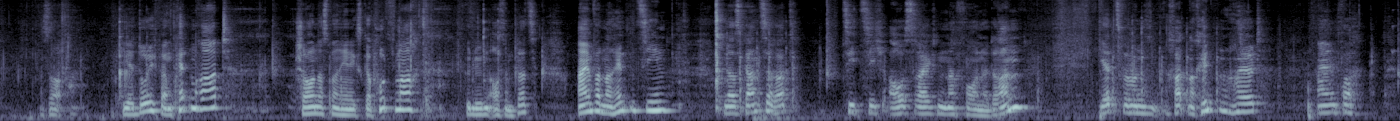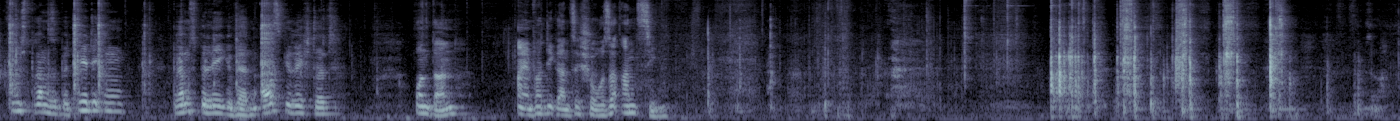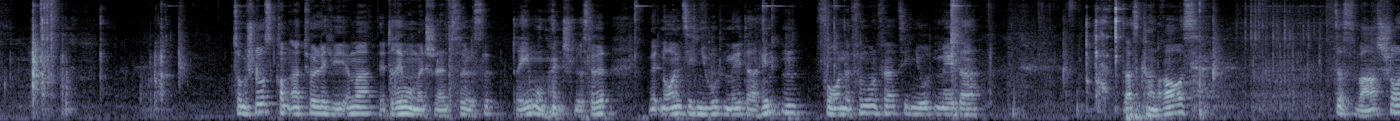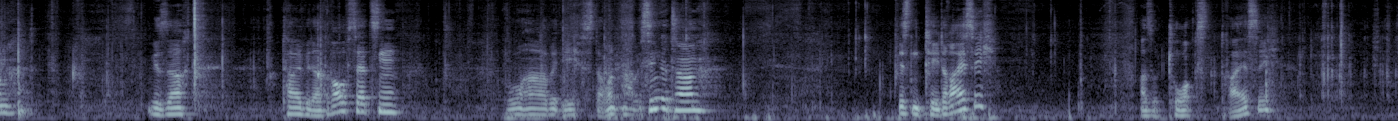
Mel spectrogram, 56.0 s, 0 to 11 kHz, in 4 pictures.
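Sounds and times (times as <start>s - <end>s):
handling of tools: 0.0s - 17.9s, 20.7s - 30.1s, 32.5s - 55.9s
clothing rustling: 0.0s - 24.4s, 32.2s - 55.9s.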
